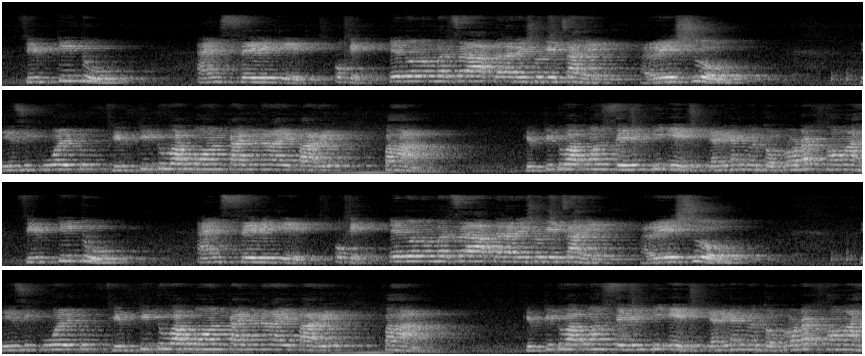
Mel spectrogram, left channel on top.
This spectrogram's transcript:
52 and 78। ओके, हे दोन नंबरचा आपल्याला रेशो घ्यायचा आहे। Ratio is equal to 52 upon काय मिळणार आहे पहा 52/78। या ठिकाणी मिळतो प्रोडक्ट फॉर्म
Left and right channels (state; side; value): normal; both; correlation 0.39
